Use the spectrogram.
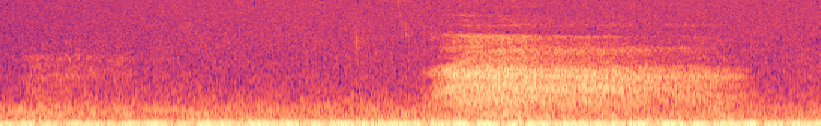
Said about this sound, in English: Another breath in.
